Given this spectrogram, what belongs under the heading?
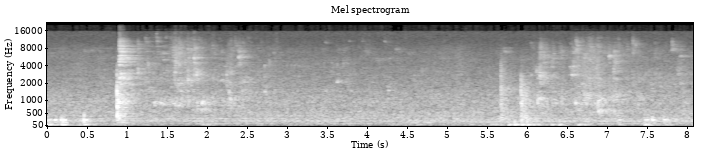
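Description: Tap water runs steadily into containers being filled for growth medium, about ten liters across two vessels, with a sharp splash onset and continuous close pouring and trickling, a few clinks near the end.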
